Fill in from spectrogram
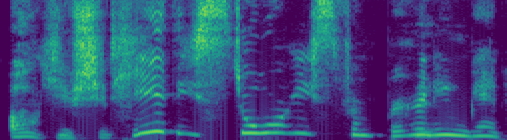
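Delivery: lightly voiced Edith Bunker grandma; a hint of Edith Bunker whine. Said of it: "I'm making her sound like Edith Bunker".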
